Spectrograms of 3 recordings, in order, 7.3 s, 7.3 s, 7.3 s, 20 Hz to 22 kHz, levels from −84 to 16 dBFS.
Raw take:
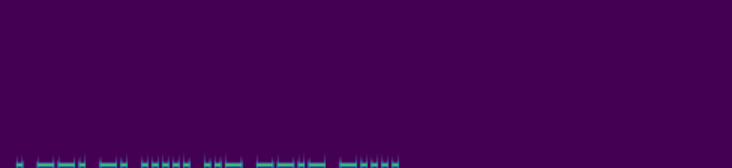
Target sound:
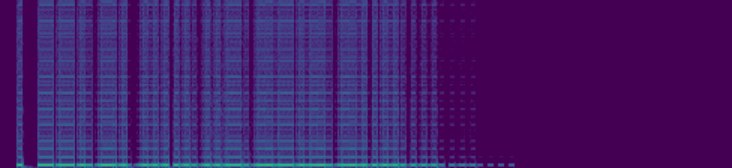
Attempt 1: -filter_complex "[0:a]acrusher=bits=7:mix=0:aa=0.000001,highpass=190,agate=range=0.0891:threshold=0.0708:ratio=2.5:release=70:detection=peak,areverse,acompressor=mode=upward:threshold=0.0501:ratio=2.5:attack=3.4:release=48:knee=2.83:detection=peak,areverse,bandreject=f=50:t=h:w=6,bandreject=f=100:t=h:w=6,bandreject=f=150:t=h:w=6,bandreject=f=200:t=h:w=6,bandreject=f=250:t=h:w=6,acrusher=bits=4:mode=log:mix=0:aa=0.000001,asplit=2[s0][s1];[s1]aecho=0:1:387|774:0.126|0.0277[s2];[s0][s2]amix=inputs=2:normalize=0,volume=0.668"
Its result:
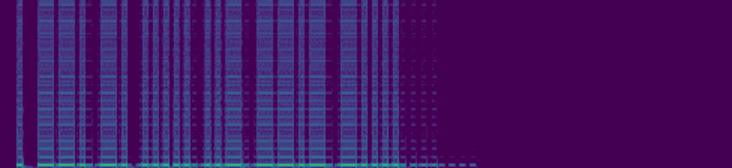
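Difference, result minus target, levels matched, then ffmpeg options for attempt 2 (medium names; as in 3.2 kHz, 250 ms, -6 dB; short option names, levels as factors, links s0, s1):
echo-to-direct -12 dB
-filter_complex "[0:a]acrusher=bits=7:mix=0:aa=0.000001,highpass=190,agate=range=0.0891:threshold=0.0708:ratio=2.5:release=70:detection=peak,areverse,acompressor=mode=upward:threshold=0.0501:ratio=2.5:attack=3.4:release=48:knee=2.83:detection=peak,areverse,bandreject=f=50:t=h:w=6,bandreject=f=100:t=h:w=6,bandreject=f=150:t=h:w=6,bandreject=f=200:t=h:w=6,bandreject=f=250:t=h:w=6,acrusher=bits=4:mode=log:mix=0:aa=0.000001,asplit=2[s0][s1];[s1]aecho=0:1:387|774|1161:0.501|0.11|0.0243[s2];[s0][s2]amix=inputs=2:normalize=0,volume=0.668"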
